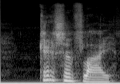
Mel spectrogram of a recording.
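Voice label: "kersenvlaai", Dutch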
